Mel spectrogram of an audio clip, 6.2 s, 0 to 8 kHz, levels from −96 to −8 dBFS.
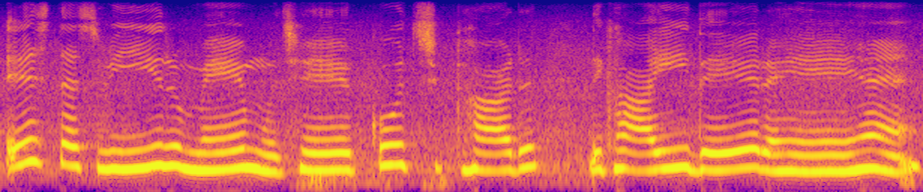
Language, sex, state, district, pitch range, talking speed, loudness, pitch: Hindi, female, Madhya Pradesh, Katni, 235-275 Hz, 95 wpm, -10 LUFS, 250 Hz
